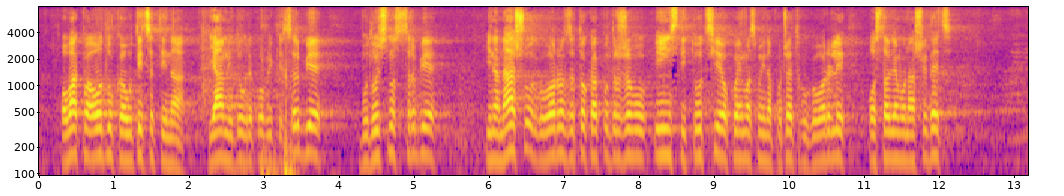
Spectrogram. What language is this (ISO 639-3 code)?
srp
